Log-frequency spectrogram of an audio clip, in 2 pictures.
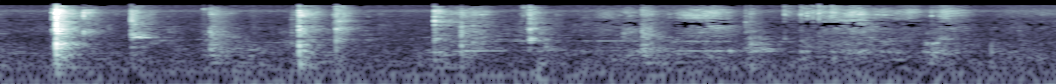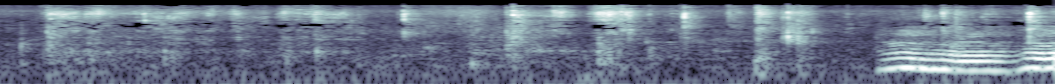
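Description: Eating sounds of spicy instant noodles: chewing and slurping, with many short clicks of spoons and forks against the plates. Near the end a voice starts a drawn-out sound.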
